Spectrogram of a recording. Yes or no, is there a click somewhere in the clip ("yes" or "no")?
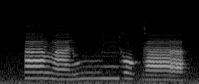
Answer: no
